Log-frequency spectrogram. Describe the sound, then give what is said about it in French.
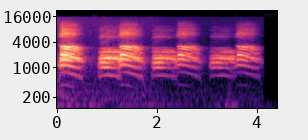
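A crow caws repeatedly, about seven harsh, raspy calls in steady succession, loud, with no other sounds around them. “Monsieur et Madame Loiseau.”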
